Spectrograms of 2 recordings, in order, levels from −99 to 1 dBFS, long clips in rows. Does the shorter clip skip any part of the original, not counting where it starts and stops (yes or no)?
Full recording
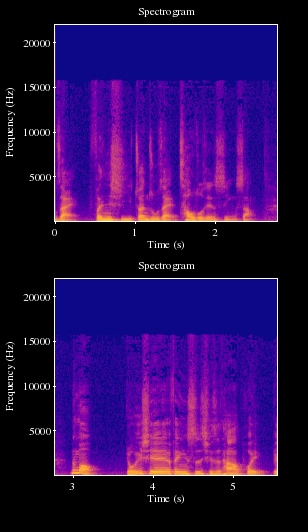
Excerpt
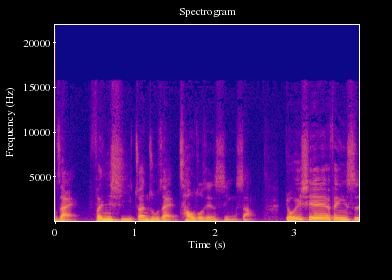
yes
